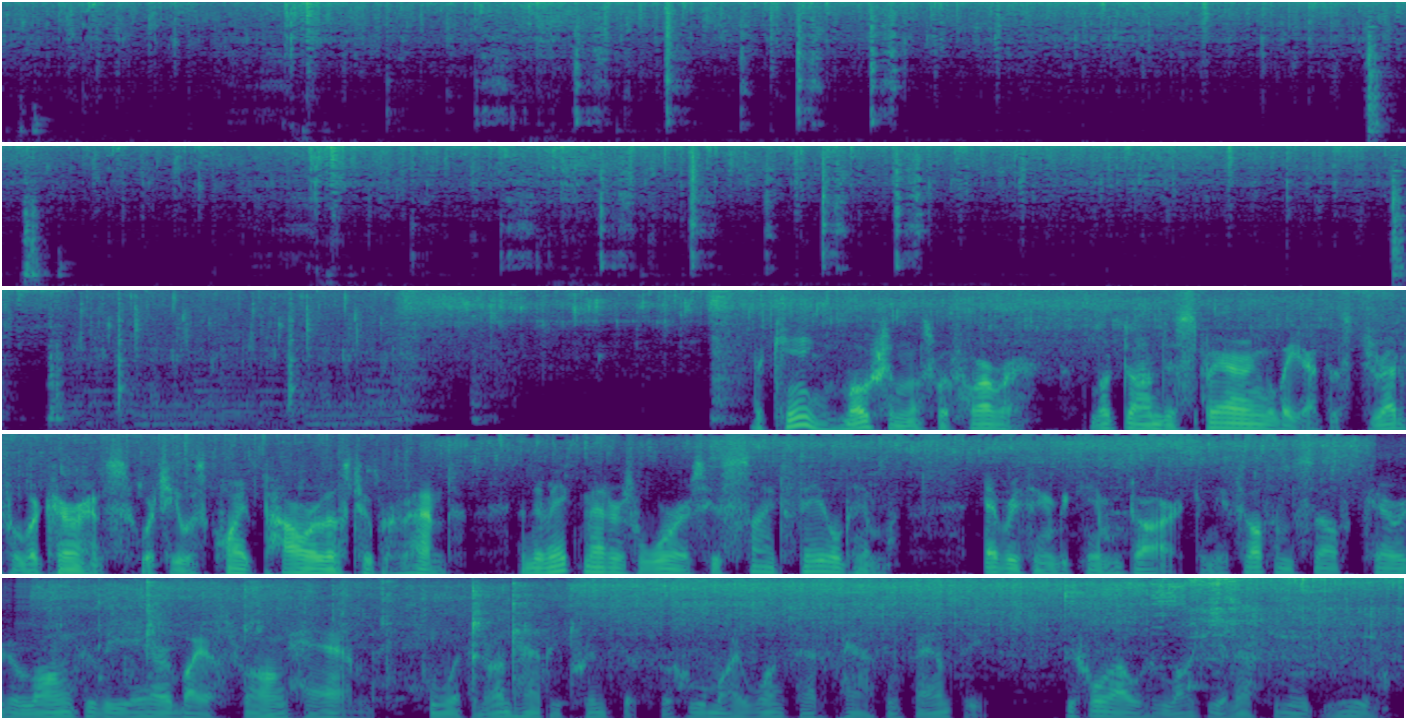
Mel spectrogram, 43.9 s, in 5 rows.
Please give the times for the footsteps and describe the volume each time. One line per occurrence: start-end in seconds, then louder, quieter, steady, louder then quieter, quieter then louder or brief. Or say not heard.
not heard.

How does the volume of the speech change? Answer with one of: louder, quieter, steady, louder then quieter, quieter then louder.
quieter.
